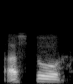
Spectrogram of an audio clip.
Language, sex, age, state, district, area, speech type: Sanskrit, male, 45-60, Karnataka, Vijayapura, urban, conversation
